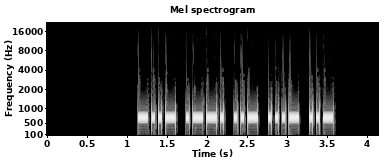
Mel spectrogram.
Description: Morse code, heard as a keyed tone, about 28 wpm, 700 Hz. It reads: XPUVU
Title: Code Groups - 5 Letters - 28wpm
